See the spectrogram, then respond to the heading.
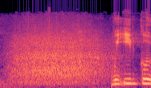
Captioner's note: audience laughs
